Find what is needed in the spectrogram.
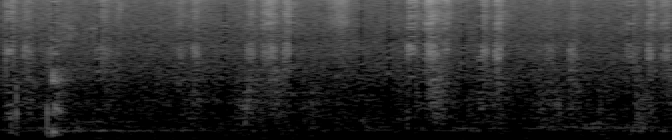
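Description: Faint scratching of a felt-tip fineliner writing on paper, in short strokes, with a soft knock just after the start.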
